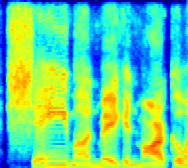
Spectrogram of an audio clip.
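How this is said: It is said in an imitated, put-on voice.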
